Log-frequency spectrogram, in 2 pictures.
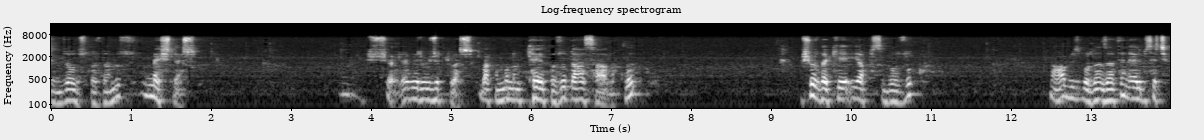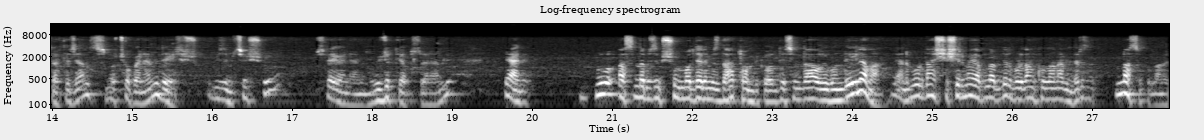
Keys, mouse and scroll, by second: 0.3-0.6 scroll up 1, 1.9 alt+click, 2.5 click, 7.1-7.5 scroll up 1, 8.0 click, 13.7-14.1 scroll up 1, 15.3 click, 17.5-17.8 scroll up 1, 18.6-22.2 alt+drag.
